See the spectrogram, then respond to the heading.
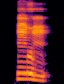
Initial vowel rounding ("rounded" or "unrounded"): rounded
